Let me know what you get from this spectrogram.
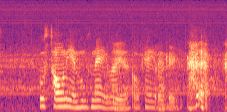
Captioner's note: laughter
